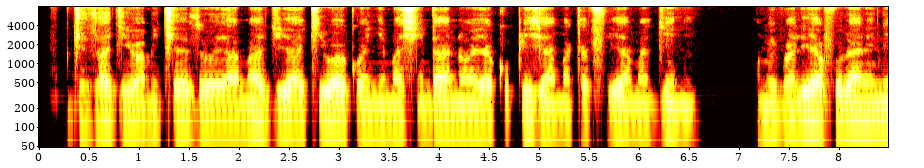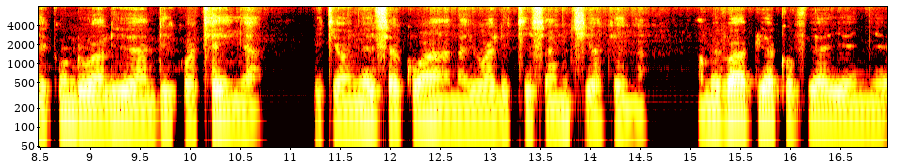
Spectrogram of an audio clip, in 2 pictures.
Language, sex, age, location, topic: Swahili, male, 50+, Wajir, education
